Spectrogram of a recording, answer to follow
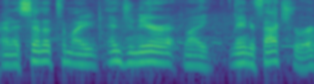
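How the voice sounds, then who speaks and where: With an American accent, a man talks at a moderate pace and medium pitch against noticeable background noise. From New Hampshire, US. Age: 60s. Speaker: product maker, company owner. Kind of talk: product demonstration. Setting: trade show booth.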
